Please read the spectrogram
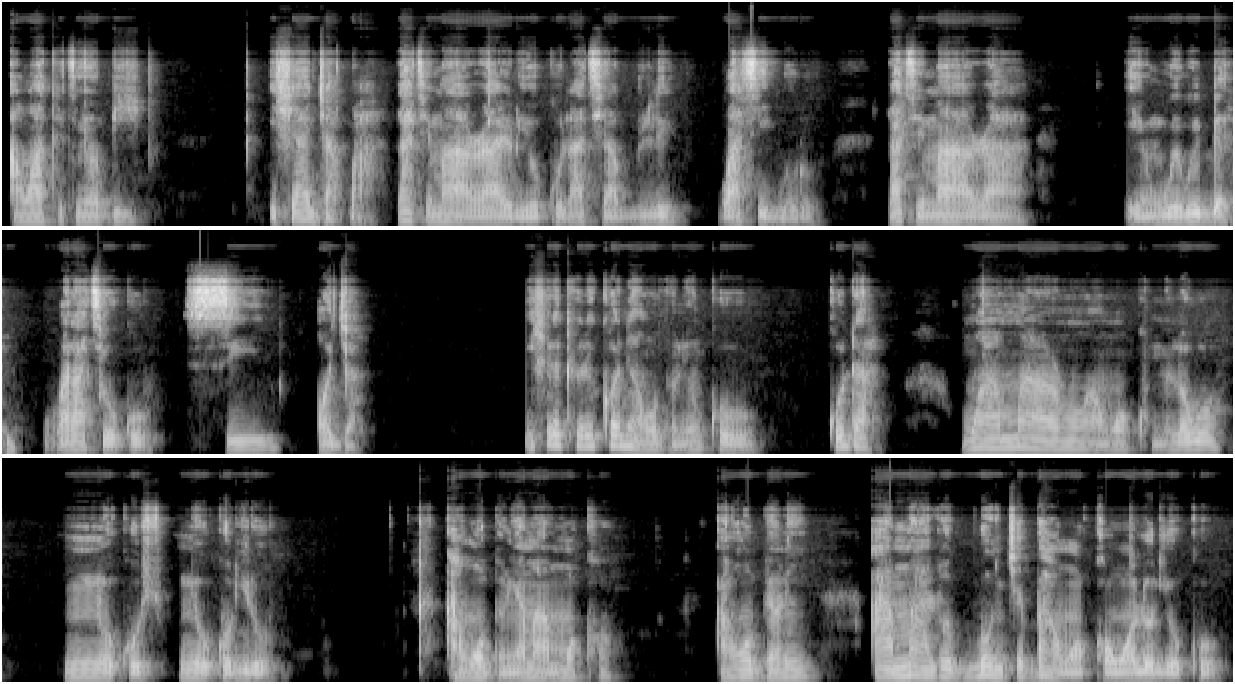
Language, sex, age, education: Yoruba, male, 15-29, tertiary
